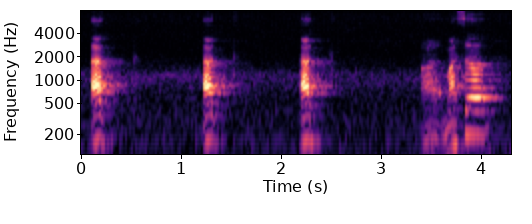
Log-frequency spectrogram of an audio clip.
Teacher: Masa kita sebut ka, kita rapatkan pangkal lidah dengan lelangit. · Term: syiddah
